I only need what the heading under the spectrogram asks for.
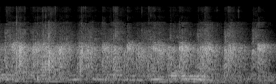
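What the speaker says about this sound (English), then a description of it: "Once again, a round of applause for Mr. Roger Gore and his son." Steady applause from an audience at an award ceremony, a dense continuous patter of many hands clapping at moderate loudness for the whole stretch, with no pauses.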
